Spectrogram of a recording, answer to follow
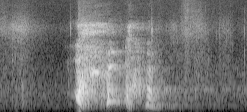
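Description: A man coughs once, a sudden loud burst about three quarters of a second in that trails off within a second, after a faint intake of breath.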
